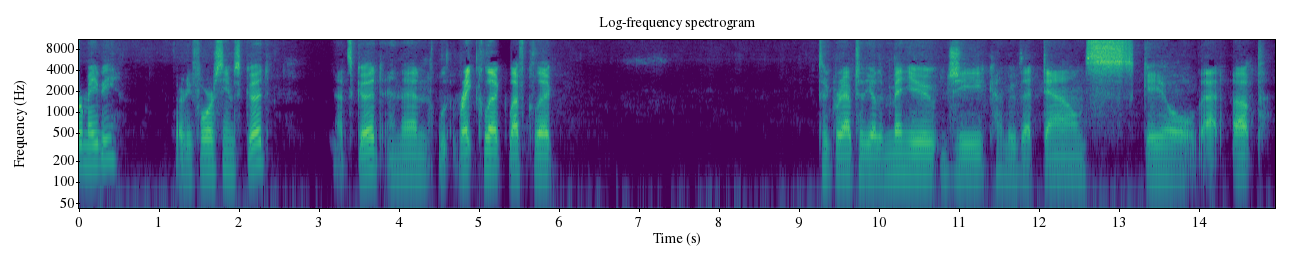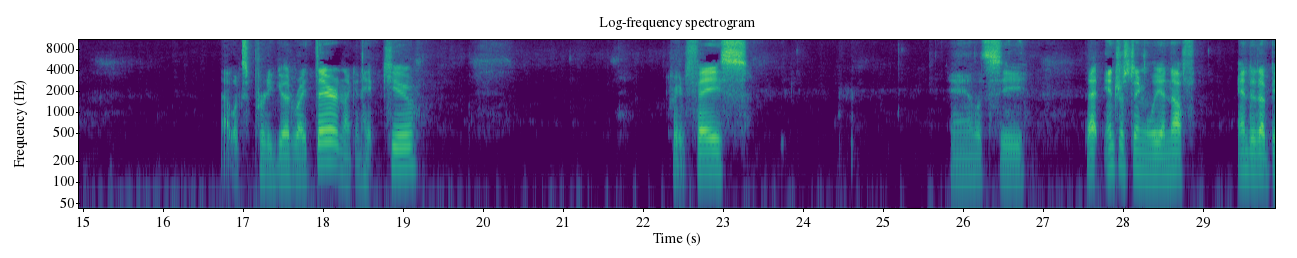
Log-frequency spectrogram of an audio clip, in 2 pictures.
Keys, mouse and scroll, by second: 19.8 click, 21.0-22.7 drag, 23.0 middle click, 24.9-25.7 scroll down 2, 25.2-29.1 middle drag.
